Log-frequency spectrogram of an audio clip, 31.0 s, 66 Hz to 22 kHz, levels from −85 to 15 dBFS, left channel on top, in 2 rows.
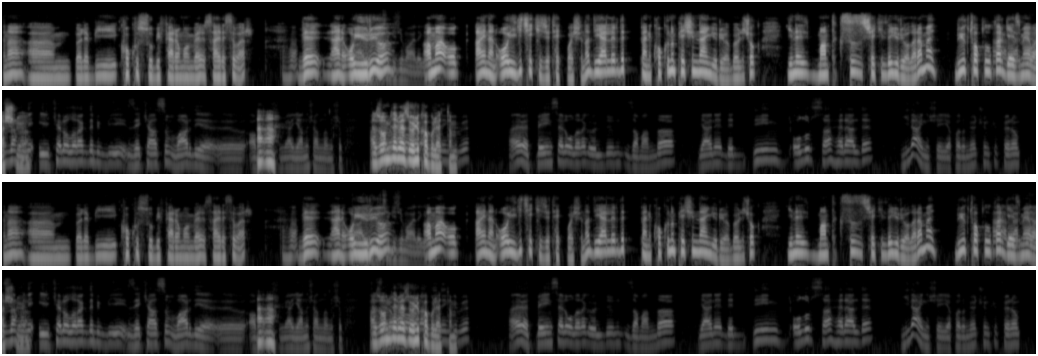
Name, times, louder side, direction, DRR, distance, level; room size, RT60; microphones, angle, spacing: voice 1, 0.0-3.7 4.5-5.8 6.3-6.8 7.1-14.0 14.3-15.7 19.3-19.6 21.1-22.3, left 7 dB, 90° left, 0.4 m, -30 dB
voice 2, 4.2-4.5 5.2-6.5 14.8-22.5 23.1-25.6 25.9-28.6 29.0-30.8, equal, 5° right, 3.6 m, -49 dB
head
